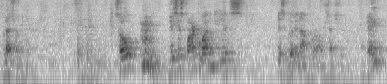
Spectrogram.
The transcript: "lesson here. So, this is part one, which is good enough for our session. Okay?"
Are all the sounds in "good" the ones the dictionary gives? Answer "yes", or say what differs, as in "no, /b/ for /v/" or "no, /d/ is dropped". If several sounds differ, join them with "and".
yes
